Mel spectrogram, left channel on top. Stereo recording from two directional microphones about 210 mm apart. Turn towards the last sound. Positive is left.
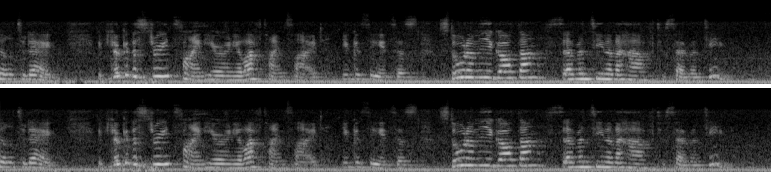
turn(degrees=40)  # may be behind; listen again after turning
